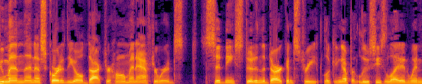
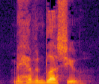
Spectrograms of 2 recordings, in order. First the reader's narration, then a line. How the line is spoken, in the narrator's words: whispered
